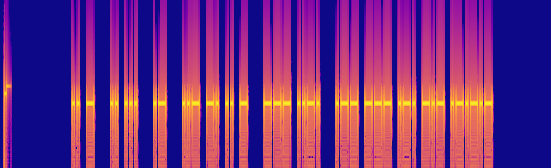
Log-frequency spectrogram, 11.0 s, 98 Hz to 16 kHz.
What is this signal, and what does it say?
Morse code, heard as a keyed tone, about 25 wpm, 700 Hz. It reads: IT IS A UNIT OF WORK.
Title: Sentences from Top 1000 Words - Review Part 2 - 25wpm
